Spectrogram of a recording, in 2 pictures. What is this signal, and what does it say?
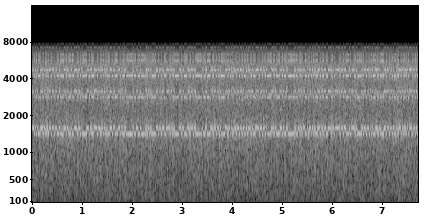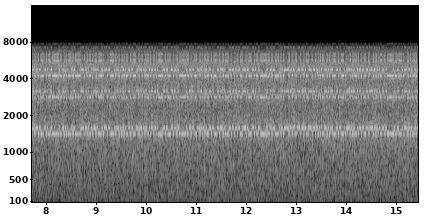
Two-tone teleprinter signal, about 170 Hz shift.
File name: findings / MR CORONAL fr1 -131.gen-02 rtty rx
